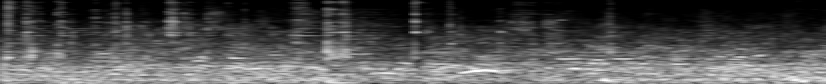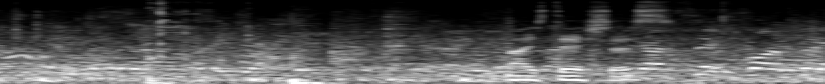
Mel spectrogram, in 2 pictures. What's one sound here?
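A metal spoon clinks against a small pan.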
